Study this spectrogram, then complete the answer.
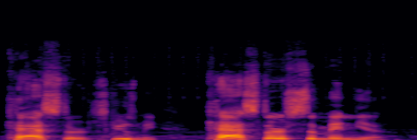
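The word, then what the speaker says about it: Caster Semenya: With that being said, this is uh uh Cortis Semenia. Did I say her name right? Did I say her name right? Let me put some respect on her name. Caster, excuse me. Caster Semenia, it's her name from South Africa.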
